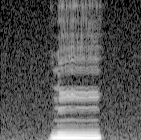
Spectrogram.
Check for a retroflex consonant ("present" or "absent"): absent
